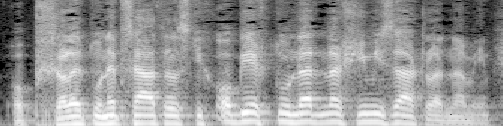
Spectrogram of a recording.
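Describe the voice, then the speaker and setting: An actor playing a sardonic, middle-aged military colonel in a radio drama, formal, commanding and pointed. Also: male voice, medium pitch, very animated. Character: domineering, sardonic military colonel running an interrogation. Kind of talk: 1970s radio drama acting.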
